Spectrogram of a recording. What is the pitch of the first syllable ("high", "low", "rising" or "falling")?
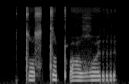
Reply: rising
